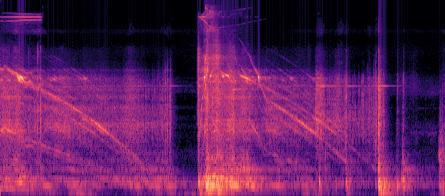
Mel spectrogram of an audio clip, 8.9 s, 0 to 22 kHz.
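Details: Prometheus blaster with Sunny Sky 2216 2600 kV brushless motors and aluminum flywheels, flywheel bolts not yet tightened: flywheels whir up to a high falling whine, then sharp bursts as darts pass; motors spin cleanly and evenly, normal spin-up.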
